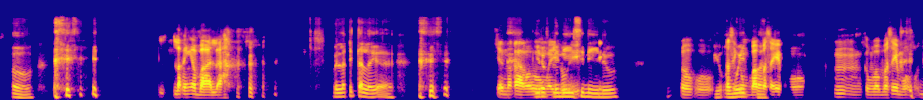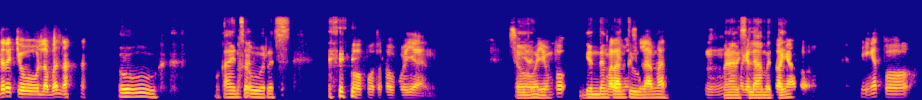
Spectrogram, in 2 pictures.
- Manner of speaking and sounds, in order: chuckle; chuckle; laugh; laugh
- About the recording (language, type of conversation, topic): Filipino, unstructured, Paano mo inilalarawan ang isang mabuting kapitbahay?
